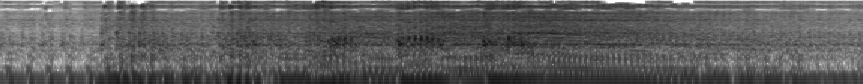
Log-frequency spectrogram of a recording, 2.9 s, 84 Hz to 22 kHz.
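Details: 2001 Yamaha TTR 225 after four years sitting and carburetor cleaning, first start with jump pack: single-cylinder thump settles into steady, even idle right after catching; no misses or stumbles, idling smoothly.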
